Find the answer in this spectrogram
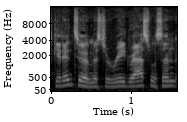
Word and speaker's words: Rasmussen: And did I say Rasmussen? Is it Rasmussen? Rasmussen? How do you pronounce it? Rasmussen it is. Good Danish name.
